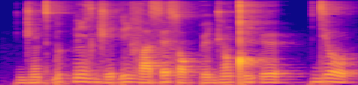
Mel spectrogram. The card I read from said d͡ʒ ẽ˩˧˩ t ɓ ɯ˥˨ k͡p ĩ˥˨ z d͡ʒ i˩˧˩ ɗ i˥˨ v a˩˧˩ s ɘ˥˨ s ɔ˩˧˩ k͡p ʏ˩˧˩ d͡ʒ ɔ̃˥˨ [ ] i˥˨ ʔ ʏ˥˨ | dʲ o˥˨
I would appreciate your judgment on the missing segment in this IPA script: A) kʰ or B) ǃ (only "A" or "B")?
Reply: B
